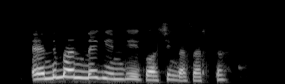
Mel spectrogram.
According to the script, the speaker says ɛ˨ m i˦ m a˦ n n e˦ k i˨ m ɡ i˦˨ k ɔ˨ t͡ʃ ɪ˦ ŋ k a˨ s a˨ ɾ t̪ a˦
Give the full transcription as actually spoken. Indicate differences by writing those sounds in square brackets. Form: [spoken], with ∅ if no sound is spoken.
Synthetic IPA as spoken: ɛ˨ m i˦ m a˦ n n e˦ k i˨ m ɡ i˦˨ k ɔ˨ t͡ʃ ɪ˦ ŋ [ɡ] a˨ s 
